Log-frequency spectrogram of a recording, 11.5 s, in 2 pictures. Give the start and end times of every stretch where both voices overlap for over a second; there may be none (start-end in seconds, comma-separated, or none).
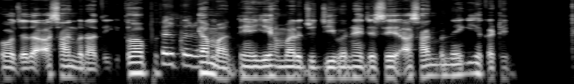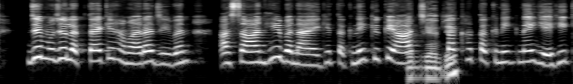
none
